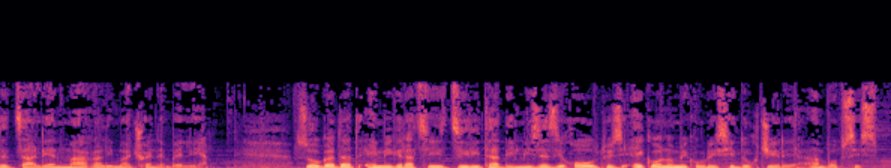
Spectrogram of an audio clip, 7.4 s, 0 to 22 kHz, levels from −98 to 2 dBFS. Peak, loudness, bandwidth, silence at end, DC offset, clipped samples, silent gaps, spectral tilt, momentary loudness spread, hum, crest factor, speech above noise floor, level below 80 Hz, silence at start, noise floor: -4 dBFS; -19 LUFS; 11.5 kHz; 0.1 s; under 0.1%; under 0.1%; none; -6.5 dB/octave; 12 LU; none; 16 dB; 22 dB; -38 dBFS; 0 s; -40 dBFS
